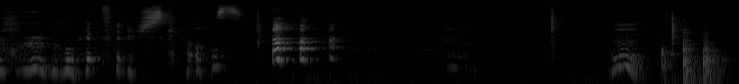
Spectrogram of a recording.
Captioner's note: laughs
